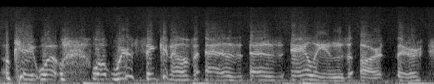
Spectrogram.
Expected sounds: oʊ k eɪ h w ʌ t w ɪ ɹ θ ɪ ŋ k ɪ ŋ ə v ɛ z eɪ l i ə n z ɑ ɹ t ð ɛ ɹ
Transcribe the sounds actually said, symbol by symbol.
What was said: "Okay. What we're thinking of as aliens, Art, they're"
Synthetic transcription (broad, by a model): oʊ k eɪ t w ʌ t w ɪ ɹ θ ɪ ŋ k ɪ ŋ ə v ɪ z eɪ l i ə n z ɑ ɹ t ð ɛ ɹ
